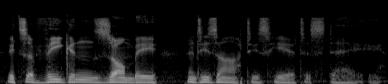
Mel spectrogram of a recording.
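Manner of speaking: measured, solemn verse reading; mock-epic narration, dropping low; poetry recital. Reads out a verse.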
